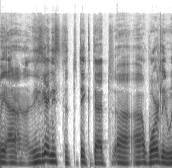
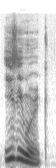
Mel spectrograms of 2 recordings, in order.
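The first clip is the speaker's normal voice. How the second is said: mock New Zealand accent, pitched up; 7 semitones higher, 3 dB quieter, slower than usual. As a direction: say it like a cocky Kiwi boxer. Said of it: "Easy work with the, uh, New Zealand accent".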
